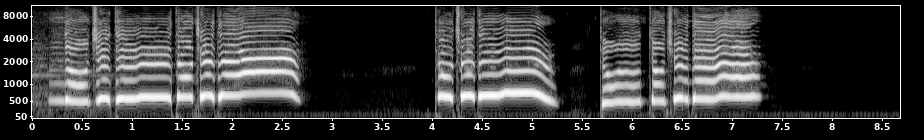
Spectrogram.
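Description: A soloed recorded male vocal track, sung high, plays without backing in three short phrases with dead silence between them. The first two phrases end in a downward slide.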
